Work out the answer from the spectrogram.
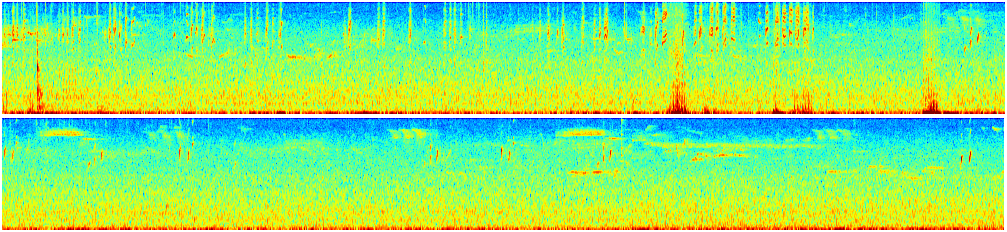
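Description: Small garden birds chirping in short, scattered high calls over a low outdoor background. Three dull thumps come between about ten and fourteen seconds in, the last the loudest.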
